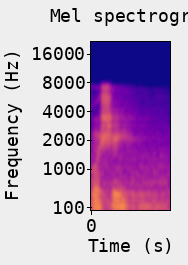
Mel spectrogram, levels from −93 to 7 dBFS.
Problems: constant background noise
